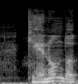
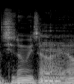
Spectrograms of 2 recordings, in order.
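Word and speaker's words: genome: 원래 보면은 게놈도 독일은 게놈이고 영어는 지놈이잖아요.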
